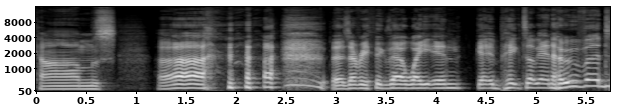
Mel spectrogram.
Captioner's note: laughing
